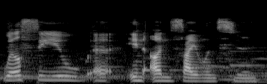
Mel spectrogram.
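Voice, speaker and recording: A woman's voice: on the low side, measured pace. A woman streaming a video game, chatting casually and playfully with a friend. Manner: chatty, giggly, lively. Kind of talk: casual live-stream chat. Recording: voice over loud game music.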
